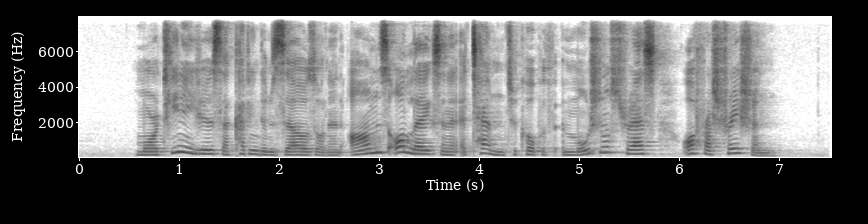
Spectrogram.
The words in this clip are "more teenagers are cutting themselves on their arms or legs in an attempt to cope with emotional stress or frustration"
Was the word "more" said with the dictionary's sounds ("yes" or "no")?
yes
